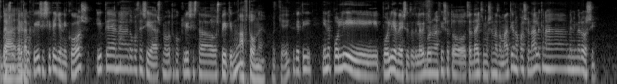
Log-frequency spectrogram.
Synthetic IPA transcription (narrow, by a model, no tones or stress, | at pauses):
boɾiznɐepopiisisit̪eʝe̞niko̞sit̪e̞ɐnɐt̪o̞po̞θe̞siɐːspumeɣot̪o̞xo̞klisist̪ospit̪imuɐft̪oneoceʝɐt̪i | ine̞po̞lipo̞lie̞ve̞st̪it̪o̞ðilɐðibo̞ɾonɐfiso̞t̪o̞t͡sɐnd̪ɐcimuse̞nɐðo̞mɐt̪io̞nɐpɐsoenɐɐloce̞nɐme̞nime̞ɾo̞si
